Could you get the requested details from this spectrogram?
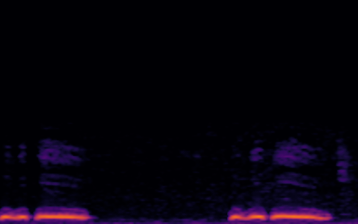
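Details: Two low spotted dove coo phrases about two seconds apart, from the full gáy gọi, thúc, gù repertoire, each a short note then a longer smooth hollow coo.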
